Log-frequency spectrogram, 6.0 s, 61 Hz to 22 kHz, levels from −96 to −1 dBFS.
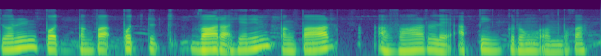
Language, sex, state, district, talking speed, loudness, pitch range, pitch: Mizo, male, Mizoram, Aizawl, 180 wpm, -20 LUFS, 115-130 Hz, 120 Hz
